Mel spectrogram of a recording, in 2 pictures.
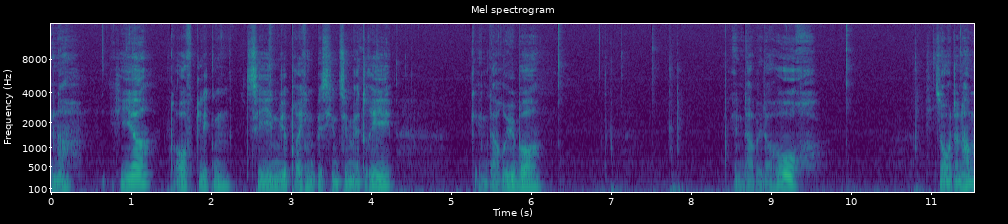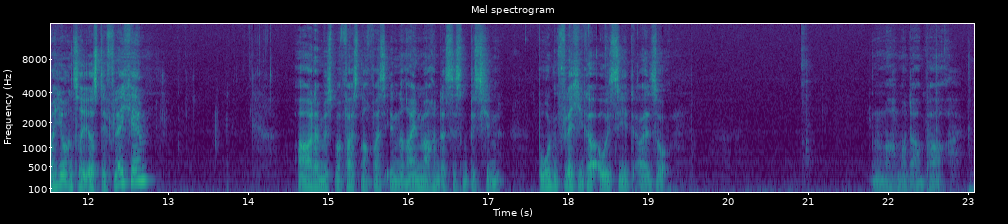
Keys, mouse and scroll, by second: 0.9-2.7 drag, 3.8-5.4 drag, 7.4-9.0 drag, 18.4-20.2 drag, 22.6-23.0 drag.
